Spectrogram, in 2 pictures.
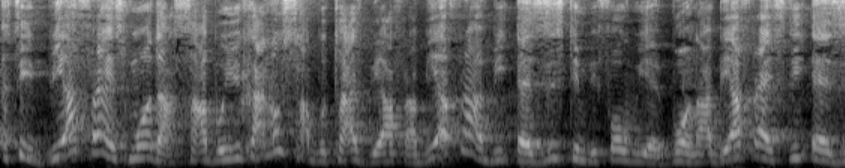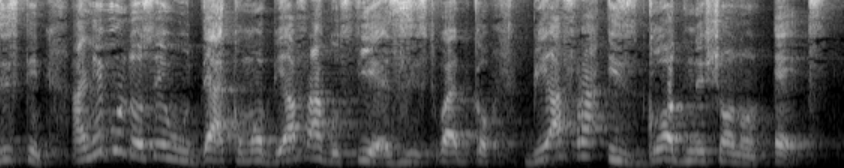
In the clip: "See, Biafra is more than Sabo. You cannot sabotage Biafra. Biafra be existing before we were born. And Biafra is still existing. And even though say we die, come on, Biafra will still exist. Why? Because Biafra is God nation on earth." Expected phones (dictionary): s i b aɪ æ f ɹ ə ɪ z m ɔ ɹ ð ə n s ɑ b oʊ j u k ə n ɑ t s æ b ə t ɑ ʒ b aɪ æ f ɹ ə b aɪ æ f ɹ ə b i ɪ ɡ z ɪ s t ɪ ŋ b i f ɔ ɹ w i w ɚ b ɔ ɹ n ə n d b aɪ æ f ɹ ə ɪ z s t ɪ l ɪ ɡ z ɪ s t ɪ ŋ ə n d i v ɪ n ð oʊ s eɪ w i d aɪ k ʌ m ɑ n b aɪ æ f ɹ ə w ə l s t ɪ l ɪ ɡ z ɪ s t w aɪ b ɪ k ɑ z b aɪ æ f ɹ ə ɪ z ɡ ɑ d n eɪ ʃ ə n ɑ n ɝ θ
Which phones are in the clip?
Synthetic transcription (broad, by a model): s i b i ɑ f ɹ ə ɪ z m ɔ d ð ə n s ɑ b oʊ j u k ə n ɑ t s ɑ b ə t ɑ z b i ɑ f ɹ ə b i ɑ f ɹ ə b i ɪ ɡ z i s t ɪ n b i f ɔ w i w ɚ b ɔ n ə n b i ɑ f ɹ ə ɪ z s t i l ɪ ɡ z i s t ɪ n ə n i v ɪ n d oʊ s eɪ w i d aɪ k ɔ m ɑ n b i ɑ f ɹ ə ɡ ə s t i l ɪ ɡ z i s t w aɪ b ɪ k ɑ b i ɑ f ɹ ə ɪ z ɡ ɑ d n eɪ ʃ ə n ɑ n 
